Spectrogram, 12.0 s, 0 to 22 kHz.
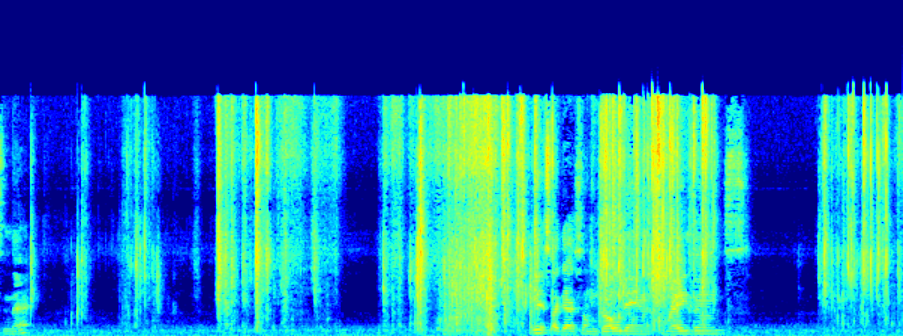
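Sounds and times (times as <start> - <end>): steady low hum: 0.0 - 12.0
plastic packaging crinkling: 0.8 - 9.7, 10.9 - 12.0.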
